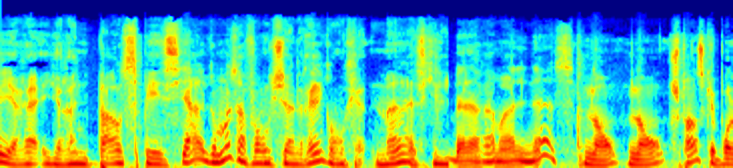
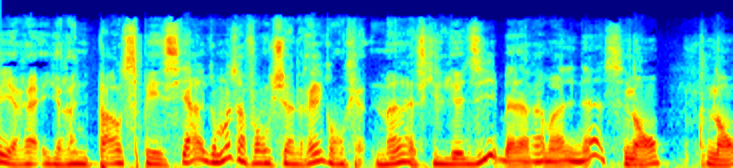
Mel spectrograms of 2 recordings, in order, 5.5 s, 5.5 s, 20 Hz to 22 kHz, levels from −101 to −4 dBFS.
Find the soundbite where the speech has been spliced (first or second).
first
